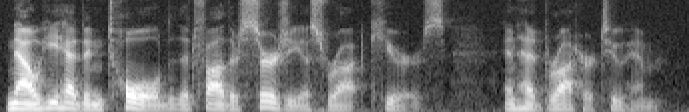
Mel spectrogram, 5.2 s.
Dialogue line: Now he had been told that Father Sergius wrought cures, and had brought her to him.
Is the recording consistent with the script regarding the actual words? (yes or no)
yes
